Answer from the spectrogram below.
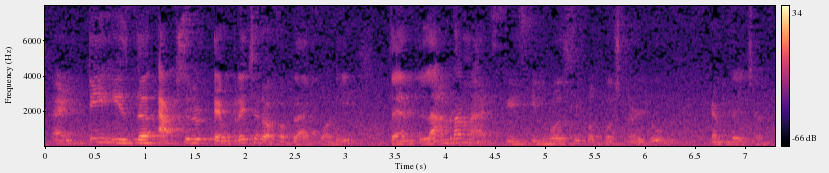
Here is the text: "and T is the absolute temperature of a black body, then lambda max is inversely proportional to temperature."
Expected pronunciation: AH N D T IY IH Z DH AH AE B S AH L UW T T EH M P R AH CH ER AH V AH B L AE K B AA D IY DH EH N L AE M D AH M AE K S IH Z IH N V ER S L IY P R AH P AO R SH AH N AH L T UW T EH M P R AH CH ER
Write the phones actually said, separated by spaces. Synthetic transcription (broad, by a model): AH N D T IY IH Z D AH AE B S AH L UW T T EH M P R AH CH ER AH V AH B L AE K B AA D IY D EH N L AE M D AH M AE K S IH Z IH N V ER S L IY P R AH P AO R SH AH N AH L T UW T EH M P R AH CH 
